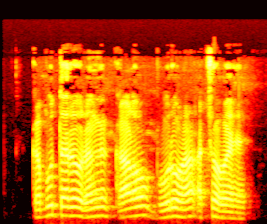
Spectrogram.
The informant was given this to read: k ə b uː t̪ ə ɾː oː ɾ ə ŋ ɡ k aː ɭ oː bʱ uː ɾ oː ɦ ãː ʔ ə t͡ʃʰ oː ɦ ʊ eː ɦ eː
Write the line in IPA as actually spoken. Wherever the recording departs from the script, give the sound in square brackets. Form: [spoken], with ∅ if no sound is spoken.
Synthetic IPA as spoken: k ə b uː t̪ ə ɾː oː ɾ ə ŋ ɡ k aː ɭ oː bʱ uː ɾ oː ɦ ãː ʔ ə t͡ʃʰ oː ɦ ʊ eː ɦ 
